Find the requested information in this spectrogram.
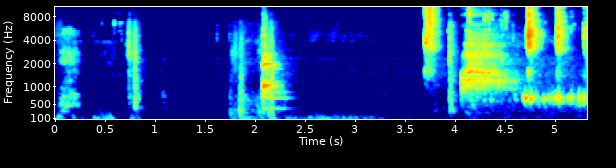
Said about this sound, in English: Ooh, listen to that sound. Listen to that pour. That was good audio.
